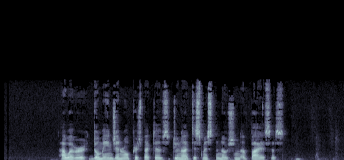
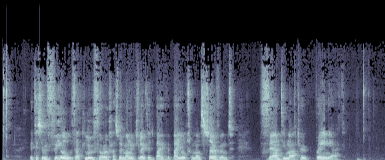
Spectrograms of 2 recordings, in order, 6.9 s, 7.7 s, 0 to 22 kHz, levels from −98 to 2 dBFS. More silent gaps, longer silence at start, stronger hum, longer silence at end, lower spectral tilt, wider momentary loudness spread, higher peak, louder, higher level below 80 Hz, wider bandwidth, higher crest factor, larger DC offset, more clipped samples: neither; first, 1.2 s vs 0.05 s; neither; first, 0.9 s vs 0.4 s; about the same, -4 dB/octave vs -3.5 dB/octave; second, 6 LU vs 11 LU; second, -6 dBFS vs 0 dBFS; second, -27 LUFS vs -15 LUFS; second, -60 dBFS vs -52 dBFS; second, 11.5 kHz vs 16.5 kHz; first, 22 dB vs 16 dB; neither; neither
